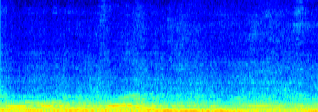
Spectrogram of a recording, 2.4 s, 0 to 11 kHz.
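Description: Yamaha Motif XF8 keyboard played live, held chords.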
